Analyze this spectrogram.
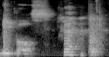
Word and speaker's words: meeple: buildings and devour innocent meeples in short so Terror while having fun the monster has caused the most damage after the carish finally end wins the game note meele pronounced meeple refers to the miniature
